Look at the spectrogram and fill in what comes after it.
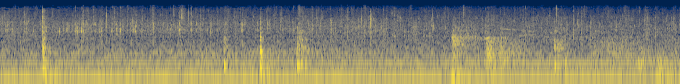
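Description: Gyoza frying in oil and chili sesame oil in a nonstick pan, sizzling steadily, while metal tongs turn them, with several light clicks of the tongs against the pan.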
